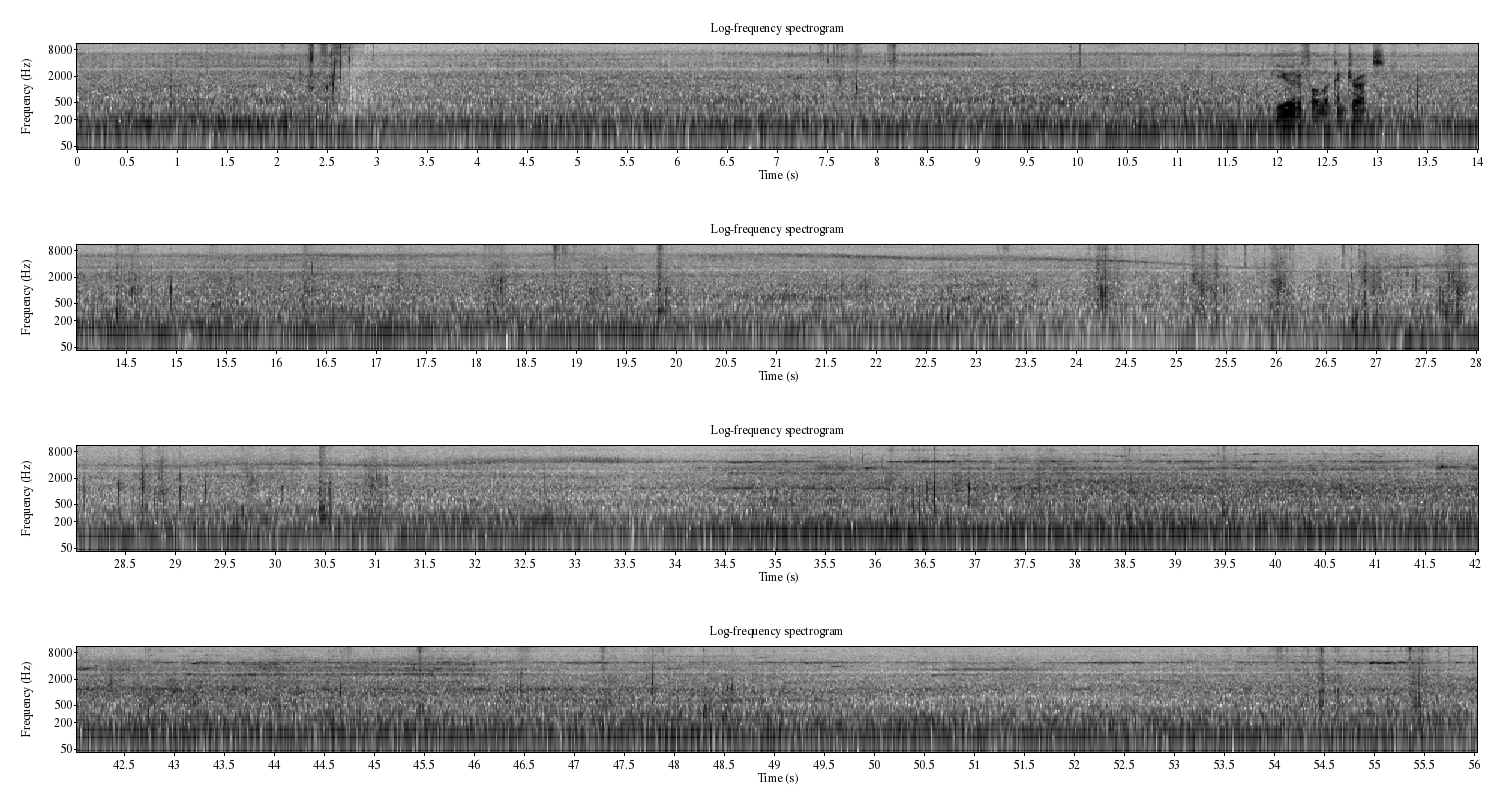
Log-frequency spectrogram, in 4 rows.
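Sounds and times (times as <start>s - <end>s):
heavy engine running: 0.0s - 56.0s.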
